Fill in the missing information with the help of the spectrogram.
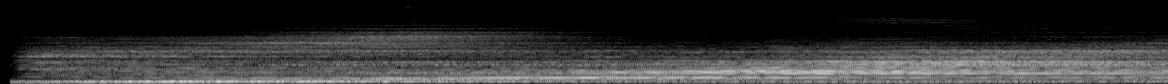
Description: alien ship hull, atmosphaeren

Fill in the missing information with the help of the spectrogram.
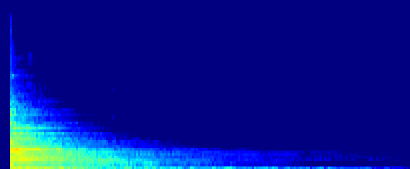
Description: metal horror clang, metall

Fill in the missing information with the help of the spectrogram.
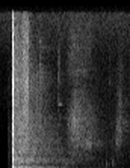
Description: boxing punching bag side hook hard; sport freizeit; boxen

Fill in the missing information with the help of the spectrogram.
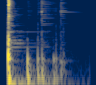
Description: small metal drop clang hard; industrie wirtschaft; metall

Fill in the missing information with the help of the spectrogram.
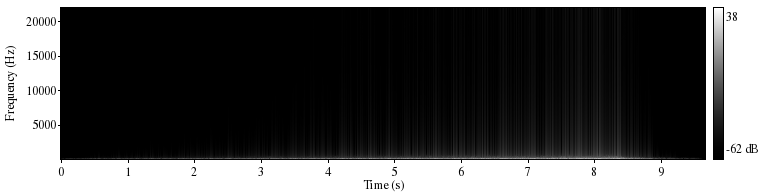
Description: deep noise synth rumble sub, Risers; whooshes rises

